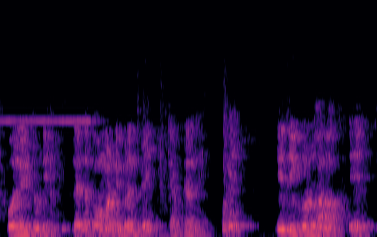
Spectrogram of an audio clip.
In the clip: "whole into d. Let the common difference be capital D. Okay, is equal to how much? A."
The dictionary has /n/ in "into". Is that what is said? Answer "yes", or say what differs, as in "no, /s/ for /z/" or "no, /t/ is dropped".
no, /n/ is dropped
